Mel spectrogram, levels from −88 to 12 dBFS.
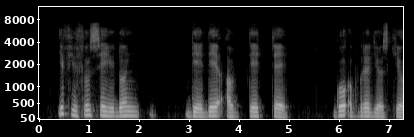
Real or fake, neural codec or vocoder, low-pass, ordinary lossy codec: fake; codec, 16 kHz, 4.8 kbps, FACodec; 7.2 kHz; none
